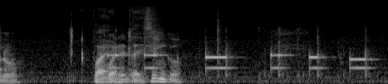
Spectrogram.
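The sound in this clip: Touch-tone telephone dialing: a few short, clear keypad beeps sound one after another at an uneven pace, following a stretch of people talking.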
